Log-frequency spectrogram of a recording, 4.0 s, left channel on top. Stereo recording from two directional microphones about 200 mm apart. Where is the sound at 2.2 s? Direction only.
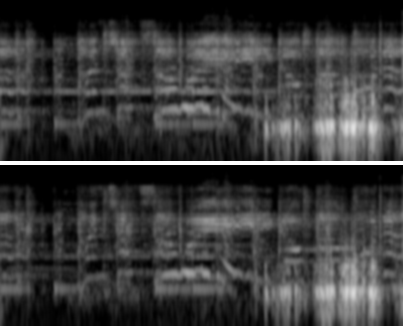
70° right (ahead or behind).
